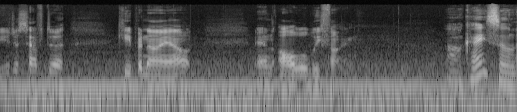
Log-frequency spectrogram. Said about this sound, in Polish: Teraz jesteśmy w samochodzie, jedziemy na naszą ekscytującą wycieczkę.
